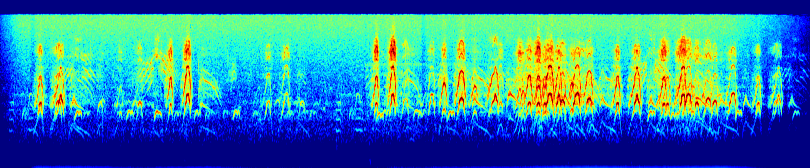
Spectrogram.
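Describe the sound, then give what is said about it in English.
American wigeon calls: many breathy, wheezy whistles in short repeated phrases, some loud and others faint, overlapping and continuing throughout without any talk. “American Widgeon.”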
